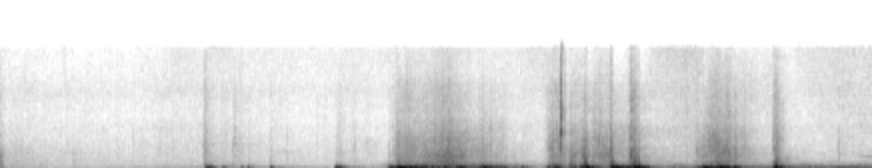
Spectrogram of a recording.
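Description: Irregular knocks and rustling of things being handled and moved about in a search. A few separate thumps come first, then a denser, louder run of them from about three seconds in.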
